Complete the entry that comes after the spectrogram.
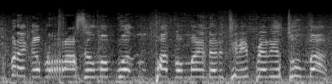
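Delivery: rising hype caster call; fighting game announcer. Real, not acted. Hype esports caster play-by-play.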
